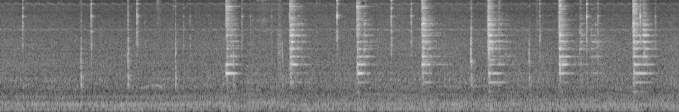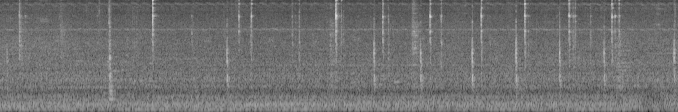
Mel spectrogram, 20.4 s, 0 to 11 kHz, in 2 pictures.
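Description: A steel ring spanner clinking against a bolt on a Hino 1J truck engine block, seven sharp ringing clinks about a second apart, then fainter ticks. A steady low rumble runs underneath.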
